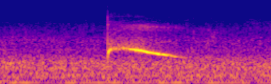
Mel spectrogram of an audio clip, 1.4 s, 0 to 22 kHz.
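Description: A single short rising chirp alert from the air traffic control game Tower! 3D Pro, a clear bright tone sliding downward, heard alone over a low steady background hum.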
